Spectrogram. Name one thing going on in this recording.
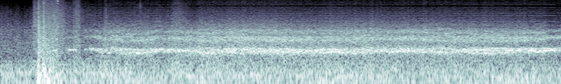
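A damaged car scrapes and grinds along the track.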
